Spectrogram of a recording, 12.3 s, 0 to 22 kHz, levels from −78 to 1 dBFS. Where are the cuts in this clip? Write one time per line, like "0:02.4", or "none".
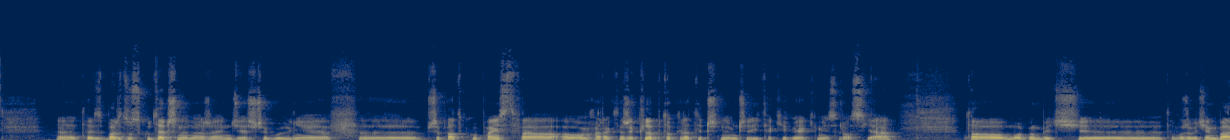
none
